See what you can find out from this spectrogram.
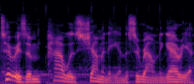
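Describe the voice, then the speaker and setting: Music can be heard behind the speaker. He is a man whose pitch varies in an ordinary way. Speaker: news reporter / narrator. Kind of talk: news report voiceover.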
